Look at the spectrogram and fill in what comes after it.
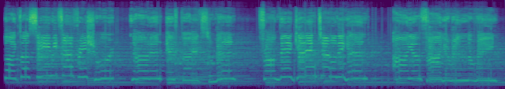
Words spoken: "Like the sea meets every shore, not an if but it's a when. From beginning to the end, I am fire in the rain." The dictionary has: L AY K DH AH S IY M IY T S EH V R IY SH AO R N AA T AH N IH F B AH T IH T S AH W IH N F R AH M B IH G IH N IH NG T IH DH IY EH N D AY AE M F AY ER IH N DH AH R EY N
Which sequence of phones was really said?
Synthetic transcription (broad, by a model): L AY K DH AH S IY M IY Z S EH V R IY SH AO R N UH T AH N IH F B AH T IH T S AH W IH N F R AH M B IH G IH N IH NG T IH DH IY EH N D AY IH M F AY ER IH N DH AH R EY N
